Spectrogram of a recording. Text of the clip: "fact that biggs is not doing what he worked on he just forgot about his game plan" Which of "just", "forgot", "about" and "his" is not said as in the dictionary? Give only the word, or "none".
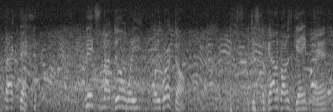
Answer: none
